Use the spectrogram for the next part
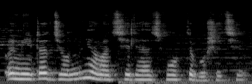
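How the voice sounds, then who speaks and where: A tearful, angry middle-aged mother from an audio story, as a woman narrator puts her on. She scolds in a high voice, with a timbre set apart from the narration. Faint music plays under her lines. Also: normal speed, darkish tone, lightly acted. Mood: tearful, accusing. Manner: scolding, accusing.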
